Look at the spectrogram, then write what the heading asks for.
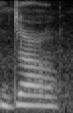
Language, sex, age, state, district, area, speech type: Hindi, female, 60+, Bihar, Madhepura, rural, read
